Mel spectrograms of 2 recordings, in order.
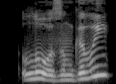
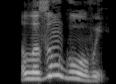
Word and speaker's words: лозунговый: Другая часть прилагательных застряла где-то посередине дороги, например, прилагательное «лозунговый» от слова «лозунг» допускает оба варианта — и «лозунговый», и «лозунговый».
